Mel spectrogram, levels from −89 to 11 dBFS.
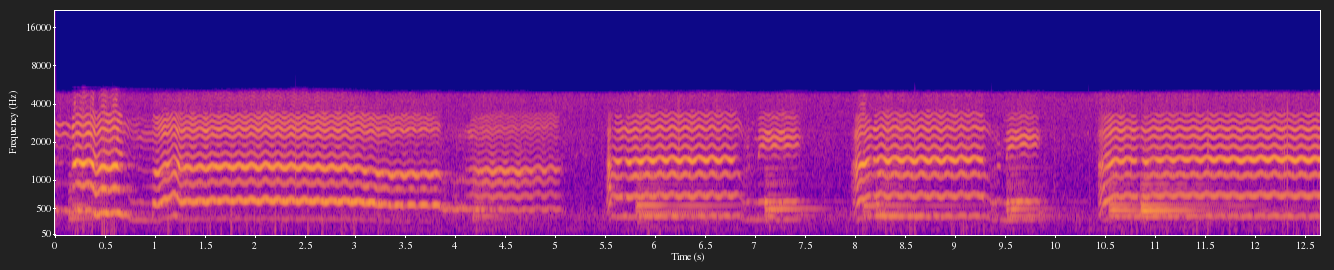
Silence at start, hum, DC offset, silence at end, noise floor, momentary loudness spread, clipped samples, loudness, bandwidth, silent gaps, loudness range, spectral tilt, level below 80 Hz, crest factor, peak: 0 s; none; under 0.1%; 0 s; -38 dBFS; 11 LU; under 0.1%; -14 LUFS; 5.6 kHz; none; 4 LU; -6 dB/octave; -60 dBFS; 16 dB; 0 dBFS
